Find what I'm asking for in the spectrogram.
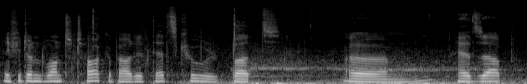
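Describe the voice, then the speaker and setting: A laid-back teenage schoolboy acted by a man in a comic drama. His voice is soft-edged and dark, and his delivery stays fairly level. He sounds dry and sarcastic, a skeptic who still cares. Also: medium pitch, fairly even intonation, slow, slight background noise, lightly acted. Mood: concerned, challenging. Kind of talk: fan dub comic drama acting.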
